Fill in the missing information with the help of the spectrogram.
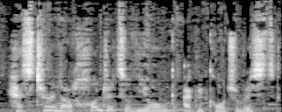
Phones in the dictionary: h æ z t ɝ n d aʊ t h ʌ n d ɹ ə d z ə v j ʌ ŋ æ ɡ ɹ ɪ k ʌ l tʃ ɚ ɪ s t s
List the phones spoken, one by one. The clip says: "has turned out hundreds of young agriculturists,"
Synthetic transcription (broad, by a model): h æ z t ɝ n d aʊ t h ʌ n d ɹ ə d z ə v j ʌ ŋ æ ɡ ɹ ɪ k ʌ l tʃ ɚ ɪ s t s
